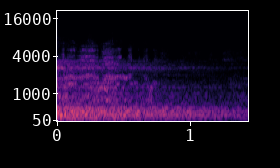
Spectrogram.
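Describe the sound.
A person imitates a horse whinny with a strained, wavering vocal cry, loud, sustained for about a second and a half before trailing off.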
